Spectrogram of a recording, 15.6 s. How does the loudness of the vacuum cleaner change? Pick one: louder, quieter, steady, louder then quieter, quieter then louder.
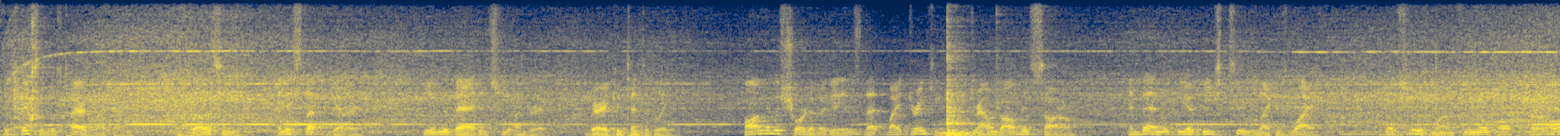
quieter then louder.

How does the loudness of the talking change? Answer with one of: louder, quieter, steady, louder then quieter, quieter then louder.
steady.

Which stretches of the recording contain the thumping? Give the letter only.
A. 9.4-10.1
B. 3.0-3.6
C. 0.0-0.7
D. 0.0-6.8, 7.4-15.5
A.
